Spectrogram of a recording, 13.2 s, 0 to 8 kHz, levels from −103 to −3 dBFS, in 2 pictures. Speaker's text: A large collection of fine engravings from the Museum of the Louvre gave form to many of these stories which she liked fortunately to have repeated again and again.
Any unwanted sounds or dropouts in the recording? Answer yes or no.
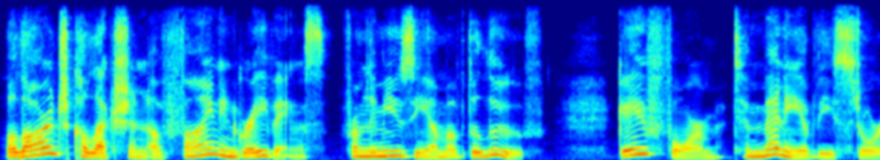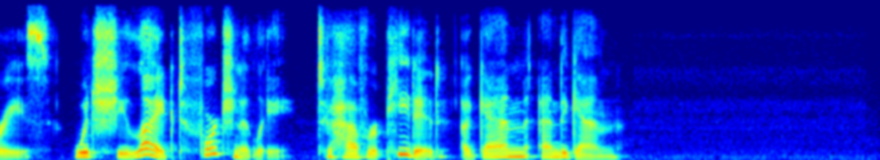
no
